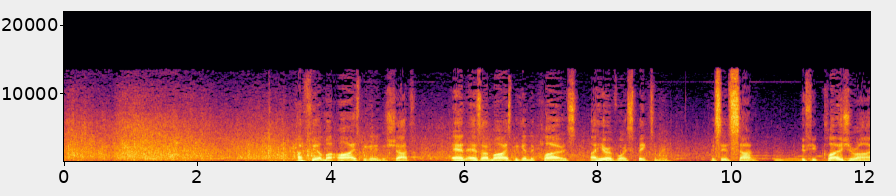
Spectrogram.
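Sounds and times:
surf washing on beach: 0:00.0 - 0:12.0
faint held tone: 0:10.4 - 0:12.0.

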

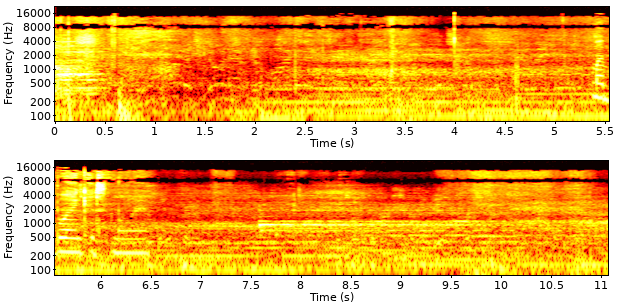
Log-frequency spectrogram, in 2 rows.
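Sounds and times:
low rumbling drone: 0:00.3 - 0:11.0.

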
